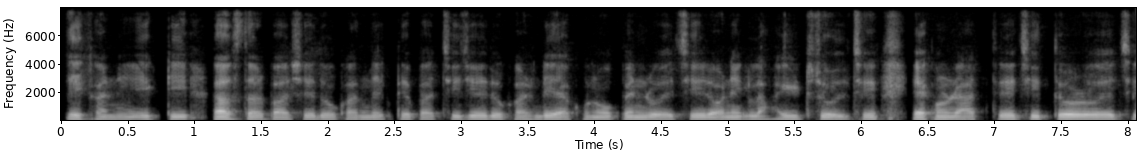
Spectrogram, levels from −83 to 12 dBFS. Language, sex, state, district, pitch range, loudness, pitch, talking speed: Bengali, male, Odisha, Khordha, 110-115 Hz, -21 LUFS, 110 Hz, 140 wpm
